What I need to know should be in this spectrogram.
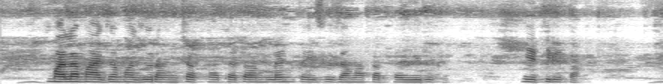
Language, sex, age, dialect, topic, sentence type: Marathi, female, 56-60, Northern Konkan, banking, question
